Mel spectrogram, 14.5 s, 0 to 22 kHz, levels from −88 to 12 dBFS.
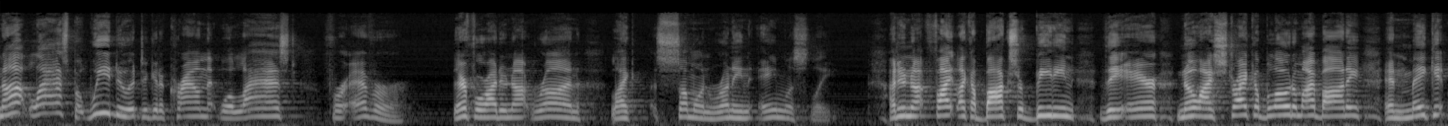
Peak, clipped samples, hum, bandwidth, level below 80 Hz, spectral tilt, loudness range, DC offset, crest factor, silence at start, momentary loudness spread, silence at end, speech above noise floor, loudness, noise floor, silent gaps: -4 dBFS; under 0.1%; none; 15.5 kHz; -64 dBFS; -3 dB/octave; 8 LU; under 0.1%; 24 dB; 0 s; 14 LU; 0 s; 27 dB; -25 LUFS; -53 dBFS; none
